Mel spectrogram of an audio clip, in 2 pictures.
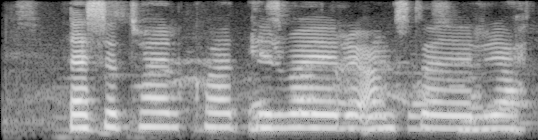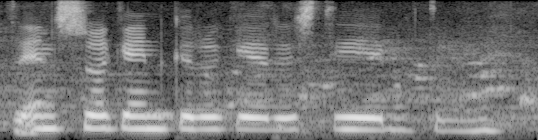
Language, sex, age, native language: Icelandic, female, 40-49, Icelandic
